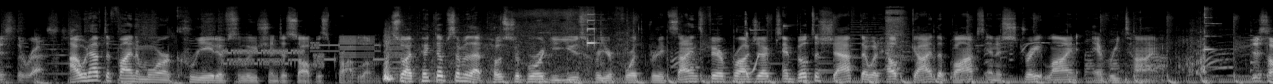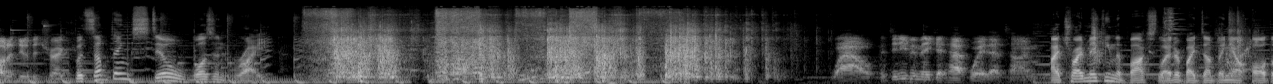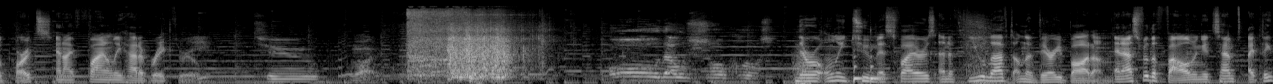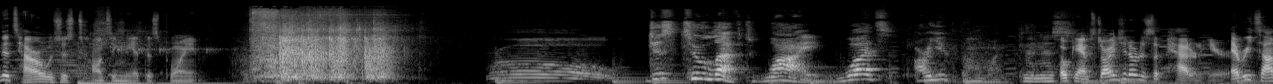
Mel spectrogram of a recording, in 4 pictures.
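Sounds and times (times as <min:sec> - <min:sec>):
background music: 0:00.0 - 0:17.0, 0:21.6 - 0:40.8, 0:43.1 - 0:50.9
plastic toy missiles clattering: 0:16.0 - 0:20.8.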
